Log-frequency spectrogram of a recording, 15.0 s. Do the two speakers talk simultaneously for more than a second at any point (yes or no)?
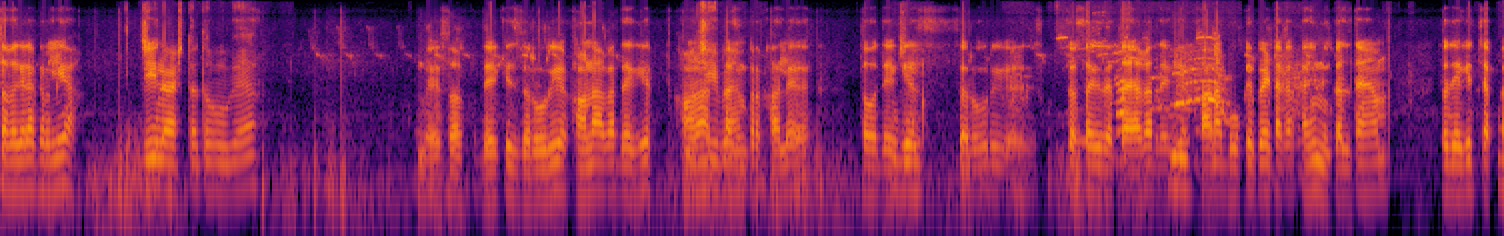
no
